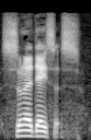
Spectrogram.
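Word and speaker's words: suneidesis: Conscience, another word, this time Sunedasis or Sunedasis, S U N long E, conscience, Sunadesis, D E S I S. Make that E I. S U N E I D E S I S. EI and long E sometimes sound exactly alike, but it's S U N E I D E S I S. Sunadesis.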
